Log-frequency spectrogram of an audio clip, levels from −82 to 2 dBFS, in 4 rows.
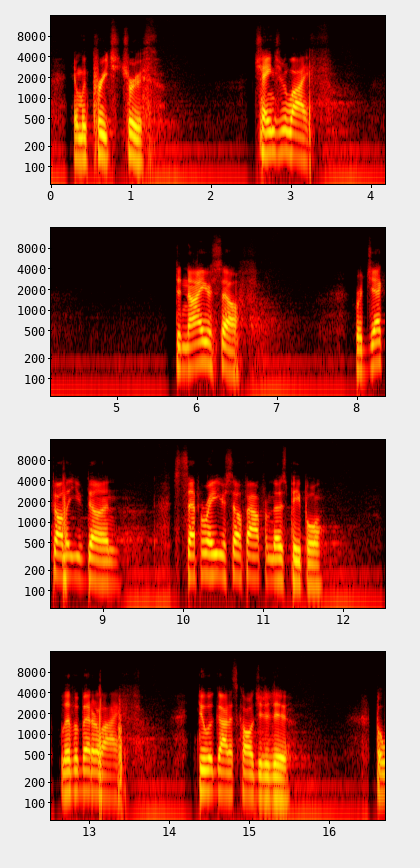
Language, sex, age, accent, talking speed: English, male, 20-39, American, 120 wpm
